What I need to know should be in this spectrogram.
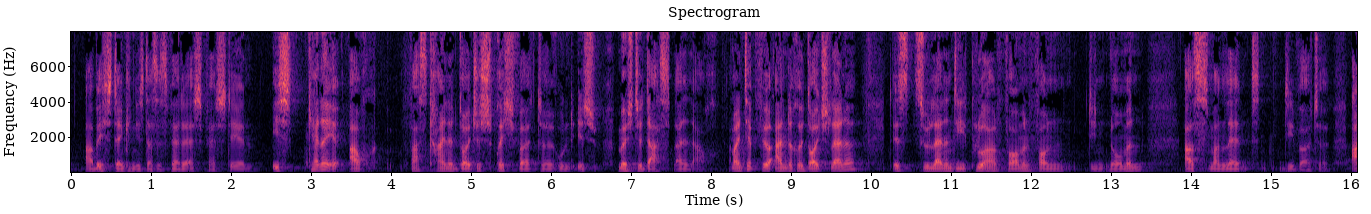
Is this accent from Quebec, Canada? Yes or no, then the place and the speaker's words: no; Toronto, Ontario, Canada; German is a second language; Ich komme aus Toronto in Kanada und ich bin im Jahr 1999 geboren. Ich lerne Deutsch, weil ich mag sehr viele Sprachen und ich mag Sprachen erlernen. Ich kann immer noch Englisch und auch ein bisschen Französisch.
